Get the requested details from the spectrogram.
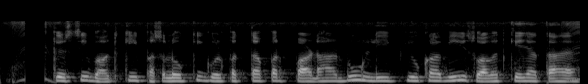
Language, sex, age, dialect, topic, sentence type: Hindi, male, 25-30, Awadhi Bundeli, agriculture, statement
